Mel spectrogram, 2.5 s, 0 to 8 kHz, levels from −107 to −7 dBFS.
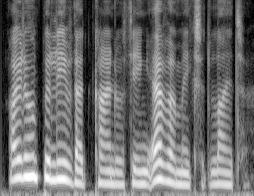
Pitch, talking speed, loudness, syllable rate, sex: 215 Hz, 260 wpm, -16 LUFS, 6.8 syllables/s, female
